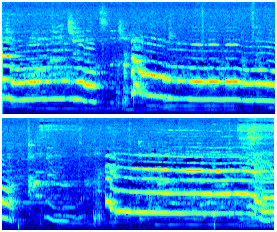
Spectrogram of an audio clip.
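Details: Pet dog Willow howling along while watching Clyde the singing Yorkshire terrier: long sustained tonal howls, each a few seconds, held fairly level then dropping at the end, separated by short quieter gaps with softer whining notes.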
